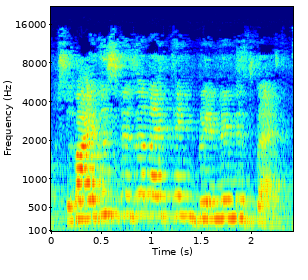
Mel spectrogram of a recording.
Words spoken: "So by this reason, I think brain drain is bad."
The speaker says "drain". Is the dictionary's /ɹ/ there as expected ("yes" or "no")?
no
